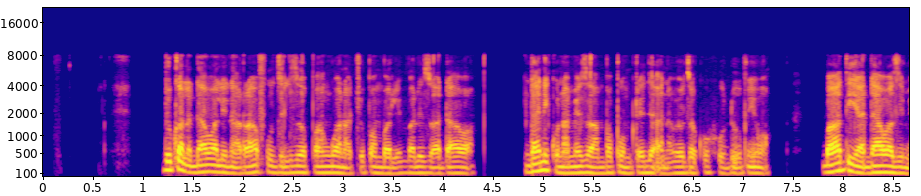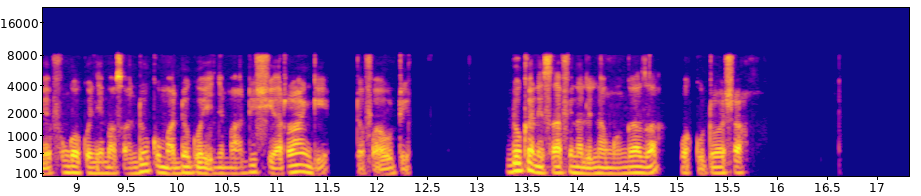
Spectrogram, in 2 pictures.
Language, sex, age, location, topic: Swahili, male, 18-24, Kisumu, health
